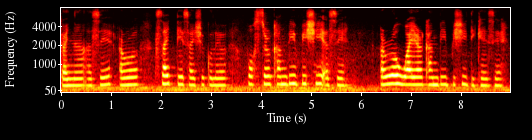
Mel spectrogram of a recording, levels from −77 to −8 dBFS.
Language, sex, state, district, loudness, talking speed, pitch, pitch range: Nagamese, female, Nagaland, Kohima, -19 LUFS, 125 wpm, 265 Hz, 240-280 Hz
